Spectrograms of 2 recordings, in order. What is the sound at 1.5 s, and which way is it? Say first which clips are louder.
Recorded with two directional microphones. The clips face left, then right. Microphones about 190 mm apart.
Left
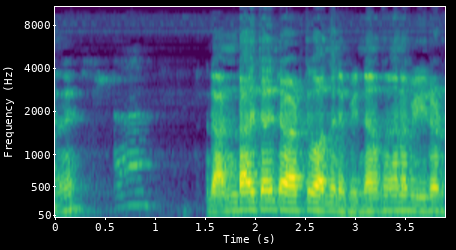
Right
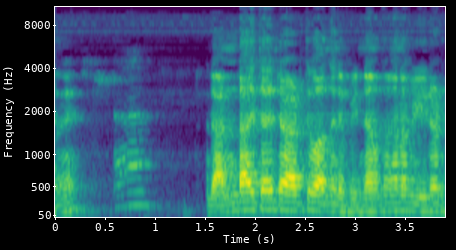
Speech: left 2 dB; 10° left (ahead or behind).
